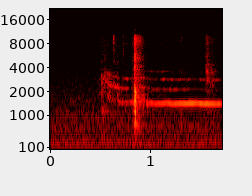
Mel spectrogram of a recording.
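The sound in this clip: A cat gives a brief, faint meow with no talk around it.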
